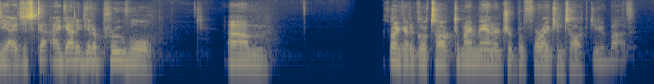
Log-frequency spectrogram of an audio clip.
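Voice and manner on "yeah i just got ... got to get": plain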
